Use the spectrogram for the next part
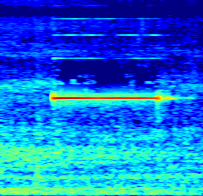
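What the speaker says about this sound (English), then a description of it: "our timer is going off" Kitchen timer going off while pasta cooks on the stove, a single steady electronic beep tone held for about a second, loud and close over faint kitchen background noise.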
